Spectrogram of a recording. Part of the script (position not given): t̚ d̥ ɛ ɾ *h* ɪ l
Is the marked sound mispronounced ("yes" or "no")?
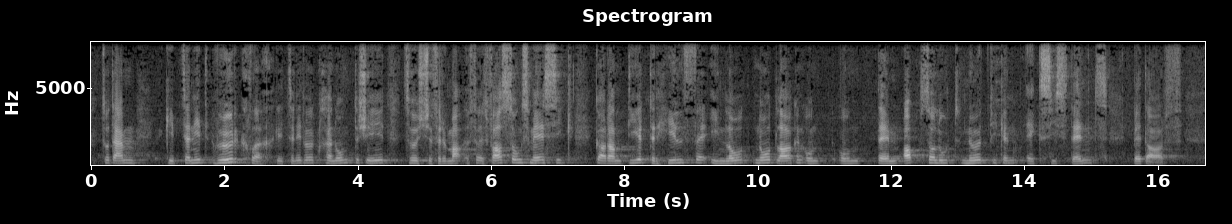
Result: no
